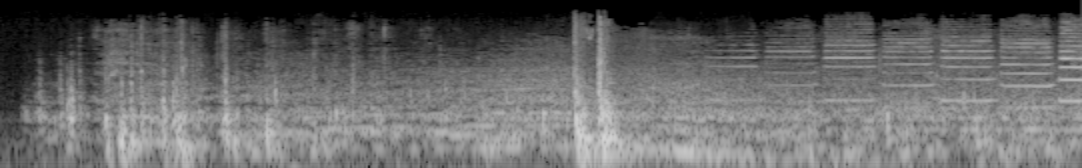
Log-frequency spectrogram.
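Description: A police car pulls up behind the speakers' parked car, its engine rumbling amid clattering street noise, then steady high siren-like tones rise and hold toward the end. No one speaks.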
